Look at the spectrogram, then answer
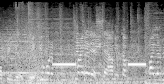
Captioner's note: beep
